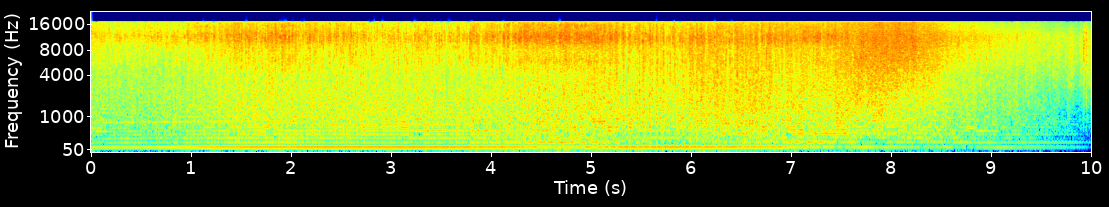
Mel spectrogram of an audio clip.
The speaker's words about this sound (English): the airboat can respond to it really quickly and knock it down and kind of manage the situation and make sure that the fire stopped in the area where we want it to stop. That's the main role for this airboat out here.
